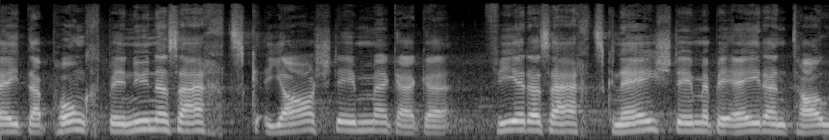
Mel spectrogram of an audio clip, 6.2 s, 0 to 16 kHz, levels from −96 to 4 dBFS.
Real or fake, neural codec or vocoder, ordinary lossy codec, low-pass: fake; vocoder, 44.1 kHz, 128 mel bands every 512 samples, BigVGAN v2; MP3, 96 kbps; 14.4 kHz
